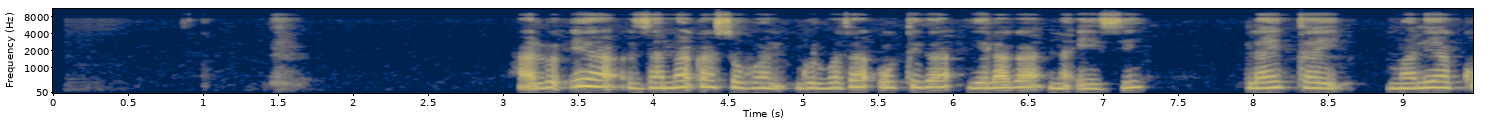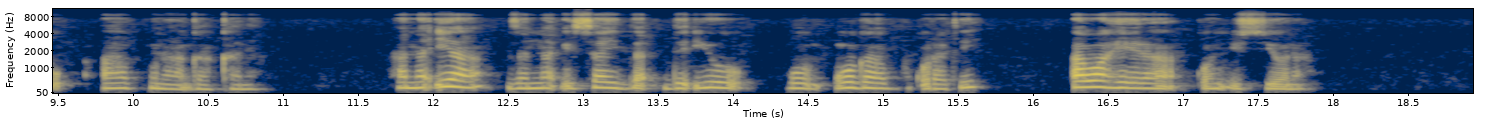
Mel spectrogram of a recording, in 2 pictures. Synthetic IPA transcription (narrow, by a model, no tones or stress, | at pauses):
hɐ̰lɔʔɪjazɐnːɐkʼɐsɔɦʊɐnɡʊlbɐt̪ɐʔʊt̪ːɪd̪ɐjɛlɐɡɐnɐʔeːsːɪ | lɐjt̪ːɐj | mɐlɪjakːɔ̰aːpːʊnaɡɐkːɐnɛ | hɐnɐʔɪjazɐnːɐkʼɪsɐjd̪ɛʔɪjɔ | wɔɡaːbʊkʼʊɾɐt̪ɪ | ɐwɐɦe̞ːɾaːkʼɔnt͡ʃʼɪsːɪjɔnɐ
